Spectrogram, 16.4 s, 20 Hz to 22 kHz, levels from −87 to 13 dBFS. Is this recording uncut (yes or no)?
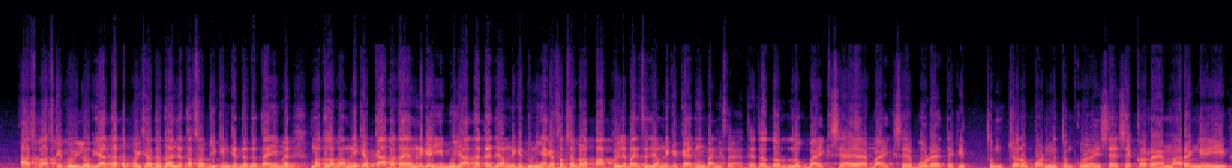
no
